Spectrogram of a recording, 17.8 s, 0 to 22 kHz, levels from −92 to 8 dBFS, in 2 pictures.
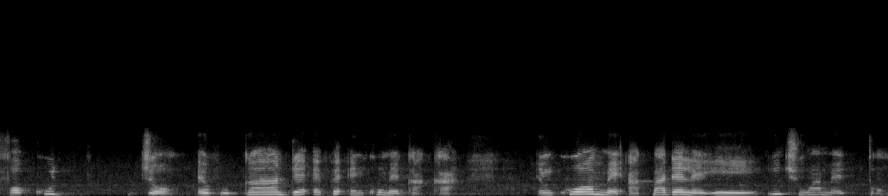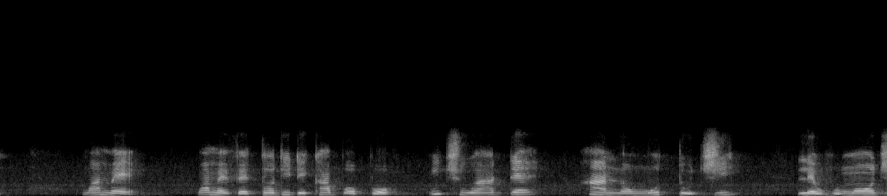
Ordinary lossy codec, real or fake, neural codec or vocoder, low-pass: Opus, 16 kbps; real; none; 7.2 kHz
